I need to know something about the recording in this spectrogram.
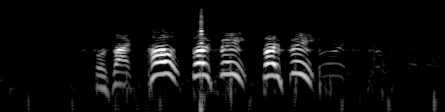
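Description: Several men shout loudly in turn.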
